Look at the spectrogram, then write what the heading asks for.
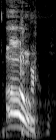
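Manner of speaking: loud, high shouted exclamation; booming "oh" called from afar; villain shouting. Acted. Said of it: "you hear this shouting".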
